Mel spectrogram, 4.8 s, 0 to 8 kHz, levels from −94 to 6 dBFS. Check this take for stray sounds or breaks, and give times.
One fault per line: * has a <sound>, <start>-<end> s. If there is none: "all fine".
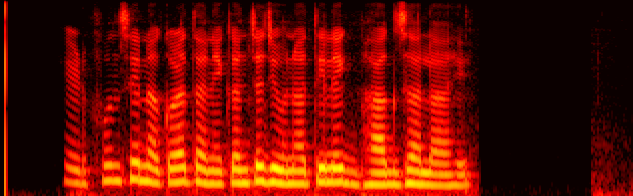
all fine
